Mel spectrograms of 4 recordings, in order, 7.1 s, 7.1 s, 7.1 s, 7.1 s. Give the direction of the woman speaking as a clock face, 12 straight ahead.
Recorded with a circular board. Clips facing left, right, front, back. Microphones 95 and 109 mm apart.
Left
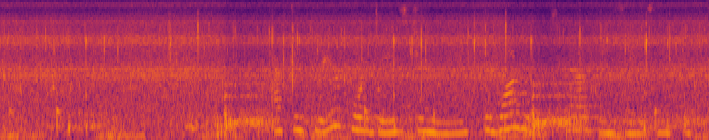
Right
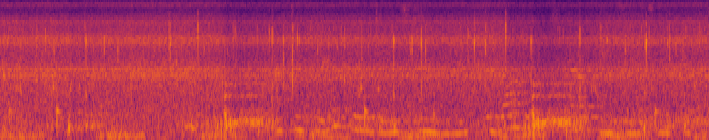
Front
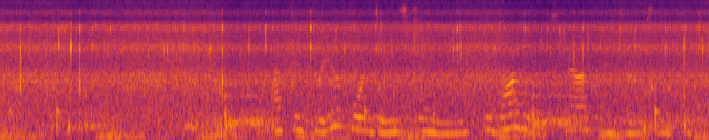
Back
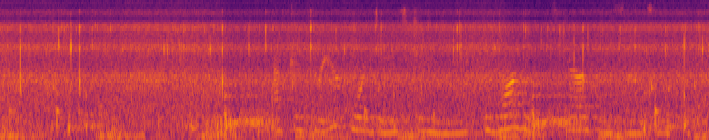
10 o'clock.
